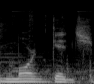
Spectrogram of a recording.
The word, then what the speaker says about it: mortgage: Yeah, it has a T in it, but you don't pronounce it. You say mortgage.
